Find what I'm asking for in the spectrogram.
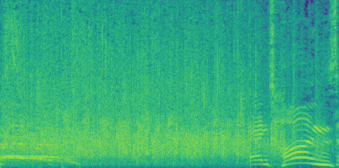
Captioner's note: audience clapping and cheering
